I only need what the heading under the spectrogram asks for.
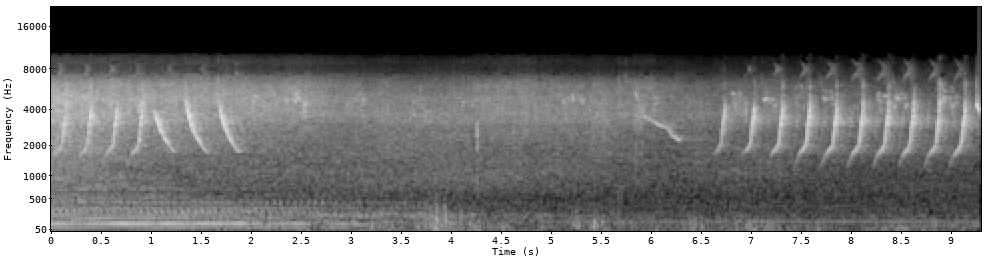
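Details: Northern cardinal song recorded on the first day of spring in 2011. Loud down-slurred whistles open it, a long falling whistle follows after a pause, then a quick series of about ten sharp rising-falling notes over a low background hum.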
